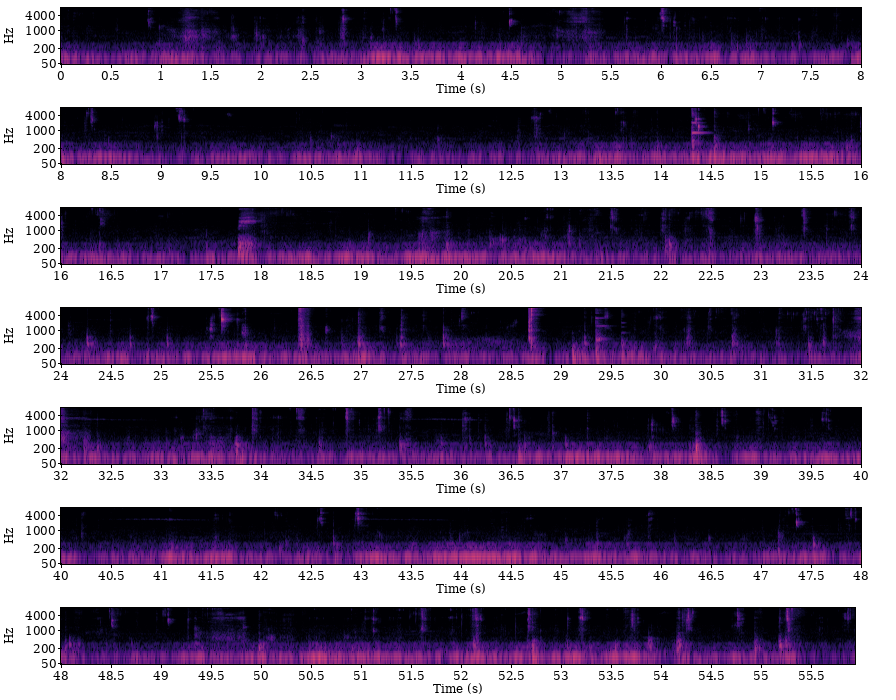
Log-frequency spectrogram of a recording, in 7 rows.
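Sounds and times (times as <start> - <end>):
person chewing: 0.0 - 9.7, 12.5 - 40.7, 41.4 - 55.9.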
